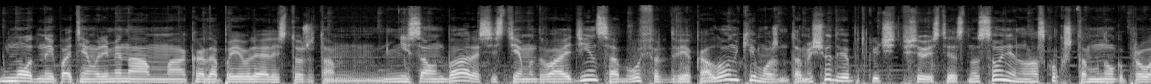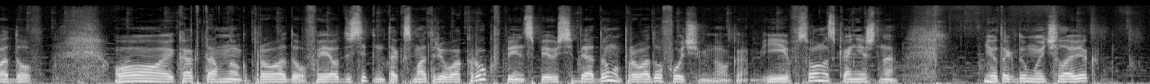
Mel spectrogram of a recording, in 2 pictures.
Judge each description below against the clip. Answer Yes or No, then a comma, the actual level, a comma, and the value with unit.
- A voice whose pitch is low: Yes, low, 125 Hz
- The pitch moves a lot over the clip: No, average, 2.9 semitones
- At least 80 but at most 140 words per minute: No, average, 155 wpm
